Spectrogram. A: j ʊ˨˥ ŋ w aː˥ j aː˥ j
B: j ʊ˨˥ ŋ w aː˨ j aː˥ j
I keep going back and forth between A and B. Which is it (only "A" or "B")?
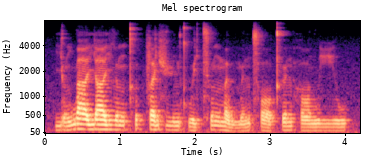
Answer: A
